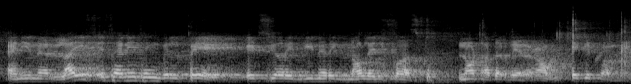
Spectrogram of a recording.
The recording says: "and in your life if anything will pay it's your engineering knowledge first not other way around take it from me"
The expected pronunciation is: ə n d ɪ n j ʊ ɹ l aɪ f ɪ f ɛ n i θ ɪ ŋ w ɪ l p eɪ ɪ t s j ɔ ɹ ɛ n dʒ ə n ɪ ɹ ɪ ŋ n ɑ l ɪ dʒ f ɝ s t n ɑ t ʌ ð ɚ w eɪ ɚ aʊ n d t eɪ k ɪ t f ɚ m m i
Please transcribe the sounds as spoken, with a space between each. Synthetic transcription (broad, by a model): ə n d ɪ n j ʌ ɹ l aɪ f ɪ f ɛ n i t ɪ ŋ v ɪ l p eɪ ɪ t s j ɔ ɹ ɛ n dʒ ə n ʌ ɹ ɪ ŋ n ɑ l ɪ dʒ f ɝ s t n ɑ t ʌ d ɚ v eɪ ɚ aʊ n d t eɪ k ɪ t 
